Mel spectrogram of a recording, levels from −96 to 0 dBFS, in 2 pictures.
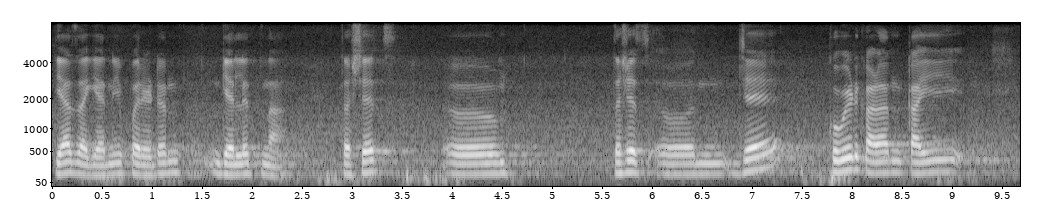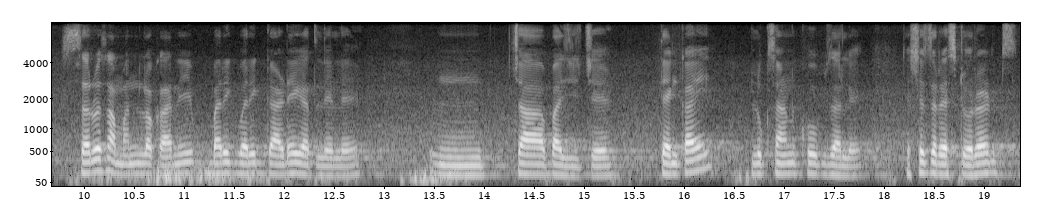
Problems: background sounds at intervals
